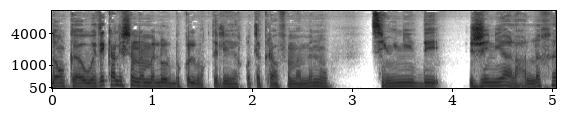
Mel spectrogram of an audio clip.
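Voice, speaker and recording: A man's dark, mellow voice at medium pitch, with ordinary pitch variation, very even loudness and a dry, close sound with no echo. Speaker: startup co-founder. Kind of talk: casual interview.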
